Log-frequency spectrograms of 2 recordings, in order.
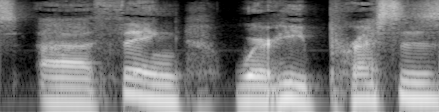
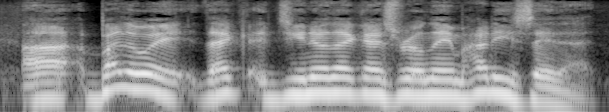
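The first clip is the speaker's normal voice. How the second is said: ordinary talk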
